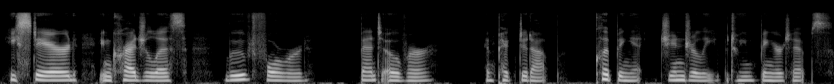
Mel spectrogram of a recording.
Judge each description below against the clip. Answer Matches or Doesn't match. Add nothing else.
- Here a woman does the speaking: Matches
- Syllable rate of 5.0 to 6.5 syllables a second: Doesn't match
